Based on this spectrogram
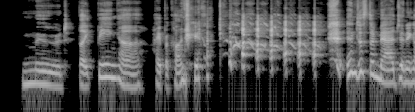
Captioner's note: laughing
